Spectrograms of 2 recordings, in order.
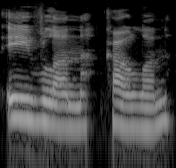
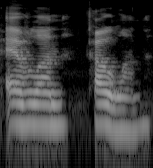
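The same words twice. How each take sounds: First: "Evelyn" said EEV-lin, with long ee; alternate name pronunciation. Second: "Evelyn" with short e, "Colon" as KOH-lun; host's own pronunciation. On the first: Host correcting a victim's name, "Evelyn" demonstrated as EEV-lin. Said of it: "I've heard her name pronounced". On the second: Host warning listeners, "Evelyn Colon" shown as EV-lin KOH-lun. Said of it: "you will hear me". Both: Shown as a demonstration.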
